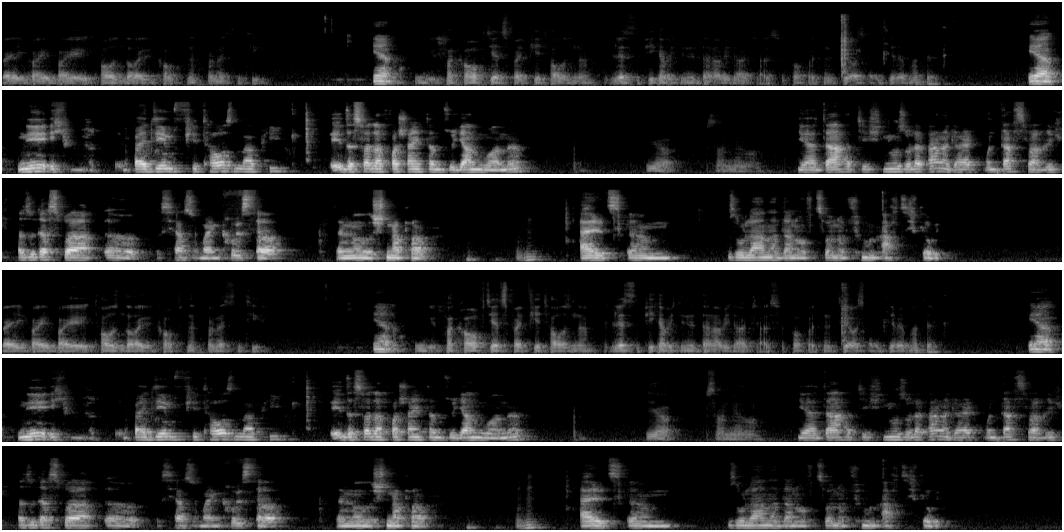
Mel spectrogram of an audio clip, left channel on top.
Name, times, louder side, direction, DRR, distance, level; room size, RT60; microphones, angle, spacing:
voice 1, 0.0-2.7 3.8-9.4 16.4-16.5 17.0-17.4 17.6-18.2 26.3-26.6, right 2 dB, 35° right, 0.6 m, -34 dB
voice 2, 10.3-13.4 13.9-15.8 18.6-24.0 24.5-25.5 27.0-27.9 28.5-30.6, left 4 dB, 55° left, 0.5 m, -20 dB
10.5 x 4.5 x 2.7 m
head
